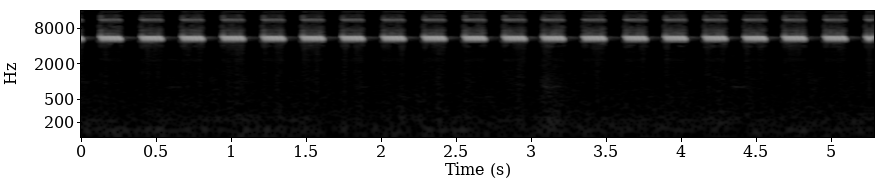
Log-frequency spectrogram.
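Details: Summer-evening chirping by a male cricket: bright, piercing pulses repeated roughly four per second in a steady metronome-like rhythm over a silent background.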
